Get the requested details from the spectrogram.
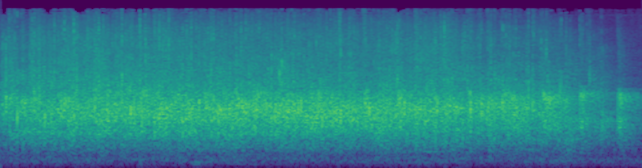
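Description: A crowd claps steadily in dense, sustained applause for about six seconds, staying loud and even before tapering off at the end, with no voices standing out.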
